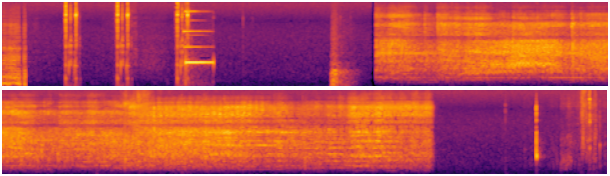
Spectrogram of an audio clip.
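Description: Action-movie clip soundtrack playing on a phone: about six seconds of dense effects noise with music underneath, which cuts off abruptly. Before it come a few short clicks and a brief beep.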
